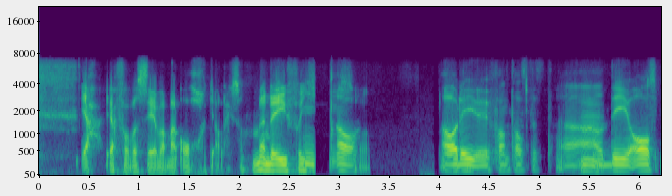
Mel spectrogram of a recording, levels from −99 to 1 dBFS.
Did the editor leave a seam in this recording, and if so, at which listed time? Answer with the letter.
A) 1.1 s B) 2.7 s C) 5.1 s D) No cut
B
